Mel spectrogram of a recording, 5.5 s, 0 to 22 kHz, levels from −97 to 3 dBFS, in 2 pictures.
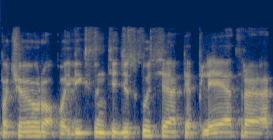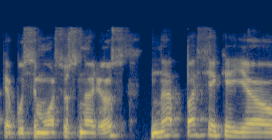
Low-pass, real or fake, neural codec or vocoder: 9.9 kHz; real; none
